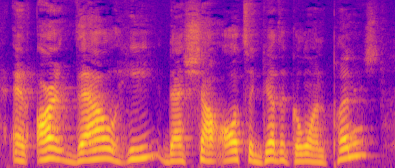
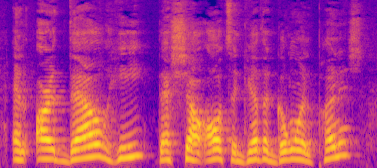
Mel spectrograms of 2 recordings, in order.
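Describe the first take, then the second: Both takes have the same delivery.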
